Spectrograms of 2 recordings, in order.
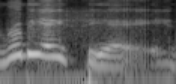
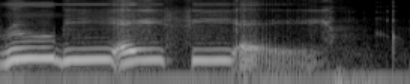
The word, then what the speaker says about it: Rubiaceae: the Ruby ACA the coffee family phonetically spelled Ruby ACA characteristics of the Ruby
